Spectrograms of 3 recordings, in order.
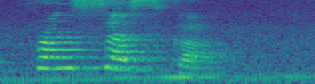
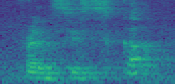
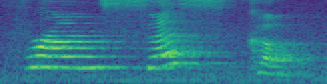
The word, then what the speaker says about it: Francesca: She says that it sounds so chichi, so Italian.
